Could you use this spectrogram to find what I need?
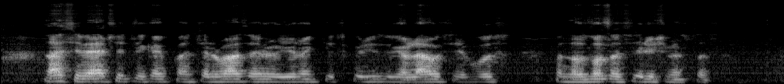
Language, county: Lithuanian, Šiauliai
